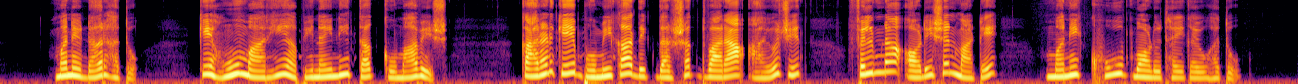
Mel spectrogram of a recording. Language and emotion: Gujarati, fearful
